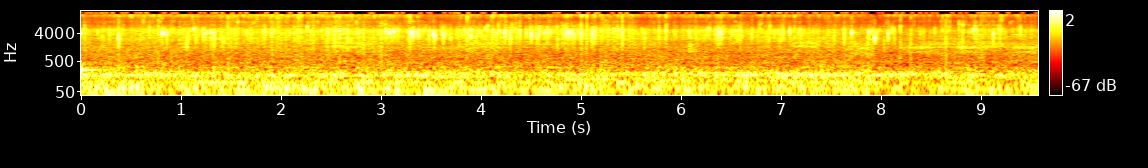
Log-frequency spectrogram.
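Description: Chicken keema and potato cutlets shallow-frying in oil until a crisp coating forms, a steady crackling sizzle with fine popping, no voices.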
